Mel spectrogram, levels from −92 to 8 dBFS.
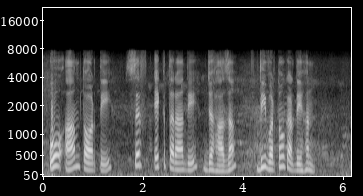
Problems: constant background noise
